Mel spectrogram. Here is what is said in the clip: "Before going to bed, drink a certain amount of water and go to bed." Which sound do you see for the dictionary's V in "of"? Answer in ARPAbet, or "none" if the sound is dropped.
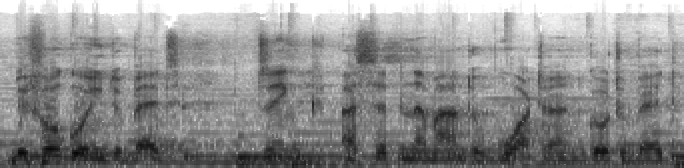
V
